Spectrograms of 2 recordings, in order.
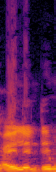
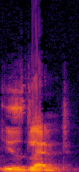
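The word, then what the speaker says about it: island: বাট আইল্যান্ডের মধ্যে কিন্তু একটা এস আছে। এটার উচ্চারণ যদি আমরা করি তাহলে হবে ইজল্যান্ড। বাট এ সঠিক উচ্চারণটা হচ্ছে আইল্যান্ড।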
